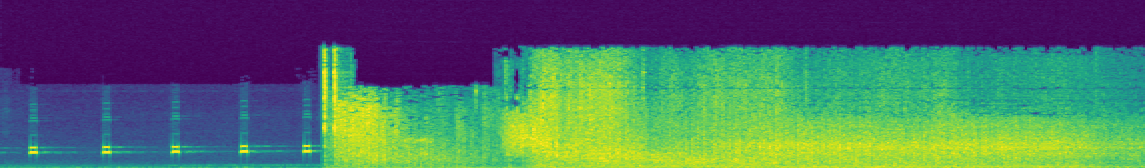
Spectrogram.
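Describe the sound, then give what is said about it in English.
Dirty bombs detonating as an explosion effect: five evenly spaced high pings are cut off by a sudden loud blast, which turns into a dense, roaring rumble that lasts to the end. “those same surrounding Arab nations retaliated by detonating dirty bombs throughout the holy nations.”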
